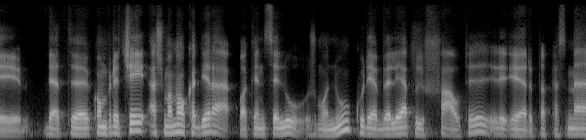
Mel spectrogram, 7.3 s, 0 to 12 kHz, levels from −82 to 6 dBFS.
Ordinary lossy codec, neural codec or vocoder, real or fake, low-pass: MP3, 64 kbps; codec, 24 kHz, 0.9 kbps, WavTokenizer, large speech release; fake; 10.8 kHz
